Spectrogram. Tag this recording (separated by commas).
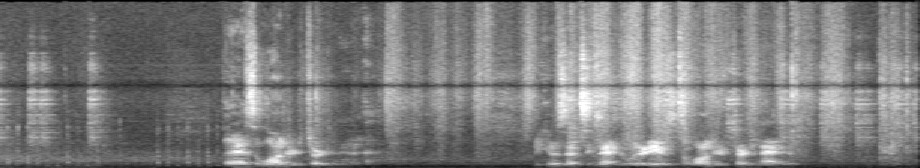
Rub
